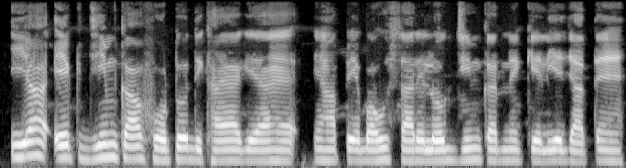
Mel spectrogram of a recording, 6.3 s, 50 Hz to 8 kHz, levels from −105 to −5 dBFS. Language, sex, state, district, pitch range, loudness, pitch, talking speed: Hindi, male, Bihar, Jahanabad, 140-155 Hz, -15 LUFS, 145 Hz, 180 wpm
